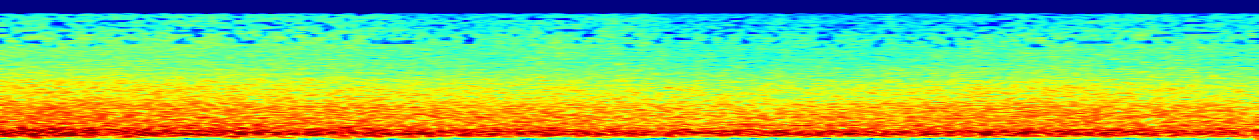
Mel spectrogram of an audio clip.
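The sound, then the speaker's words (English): Wind blowing as a steady, faint, even rushing noise that carries on without gusts or breaks. “Does the sight and the sound of this wind remind you of any of your own experiences with wind?”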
